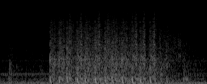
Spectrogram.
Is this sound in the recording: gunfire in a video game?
yes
